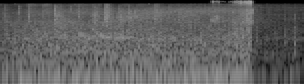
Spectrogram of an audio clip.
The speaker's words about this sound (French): Il grimpe dans l'hélicoptère et s'envole.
